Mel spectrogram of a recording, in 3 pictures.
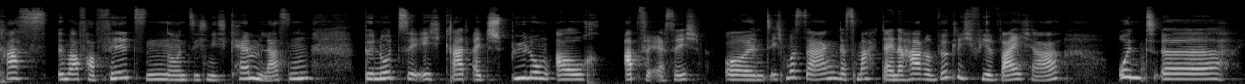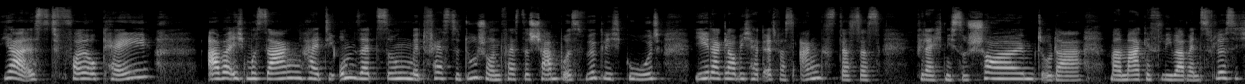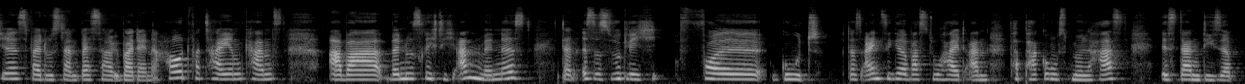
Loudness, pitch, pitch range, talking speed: -25 LUFS, 245 Hz, 220-265 Hz, 165 wpm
